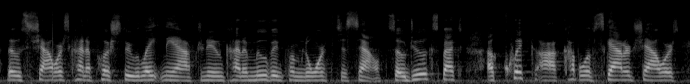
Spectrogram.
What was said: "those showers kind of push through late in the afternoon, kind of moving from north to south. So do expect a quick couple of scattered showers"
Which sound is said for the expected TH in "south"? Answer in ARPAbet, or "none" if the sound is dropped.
TH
